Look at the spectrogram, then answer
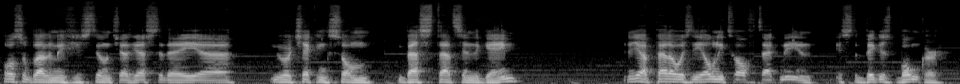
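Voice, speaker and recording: Man, Polish accent, fairly low voice, chatty game streamer, faint music behind. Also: fairly even intonation. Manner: chatty, answers chat by name, quick asides. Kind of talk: casual live-stream chat while playing.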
